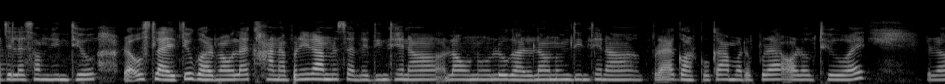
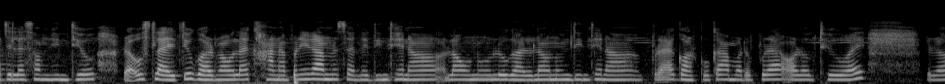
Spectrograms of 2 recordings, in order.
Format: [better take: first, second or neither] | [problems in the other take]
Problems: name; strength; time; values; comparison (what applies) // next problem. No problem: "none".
second | noise reduction (neural mask model Resemble Enhance denoiser)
